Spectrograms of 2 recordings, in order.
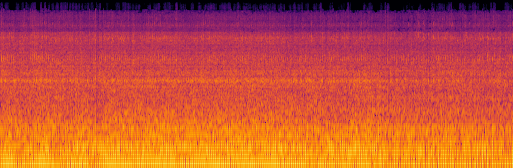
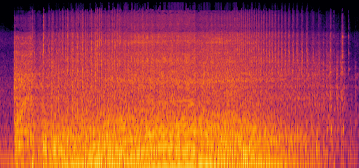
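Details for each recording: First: Free snowblower after a full rebuild, small engine running at medium throttle with a steady, even putter and no hunting, surging or misses. The transmission works too, so it is running properly. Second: Free snowblower with small single-cylinder engine, first start: catches after a couple of cranks and screams to a flat-out high roar without settling; governor stuck open, choke line also not working.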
